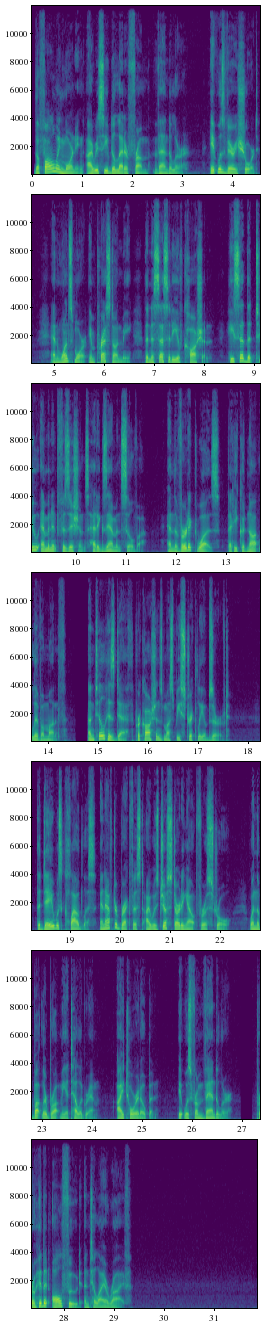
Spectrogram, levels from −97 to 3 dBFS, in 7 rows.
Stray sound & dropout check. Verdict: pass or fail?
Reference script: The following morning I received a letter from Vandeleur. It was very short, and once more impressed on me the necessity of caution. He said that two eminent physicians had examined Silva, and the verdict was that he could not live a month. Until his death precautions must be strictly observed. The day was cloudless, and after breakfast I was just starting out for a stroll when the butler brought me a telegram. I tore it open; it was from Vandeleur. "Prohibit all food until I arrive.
pass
